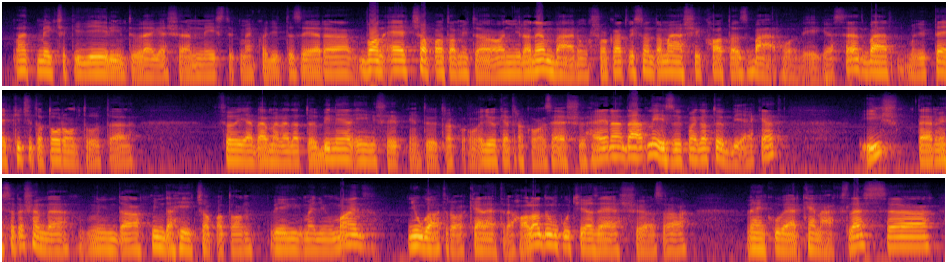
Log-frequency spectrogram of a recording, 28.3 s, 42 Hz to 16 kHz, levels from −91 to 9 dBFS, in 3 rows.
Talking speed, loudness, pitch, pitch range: 155 wpm, -17 LUFS, 115 Hz, 105-125 Hz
